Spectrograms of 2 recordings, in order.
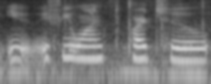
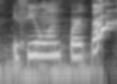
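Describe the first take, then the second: First: Said in the usual way. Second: Raised voice bursting into a yell; shouting. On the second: Real, not acted. Player pitching part two to viewers, shouting. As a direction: shout it, breaking off into a scream. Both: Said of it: "Ba't pa ako sumisigaw?".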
